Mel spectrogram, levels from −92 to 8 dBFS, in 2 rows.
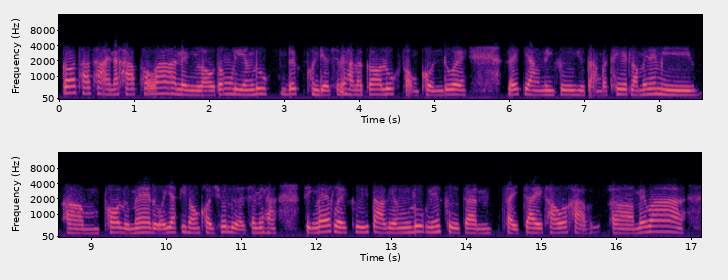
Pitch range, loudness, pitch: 195-230 Hz, -32 LUFS, 215 Hz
